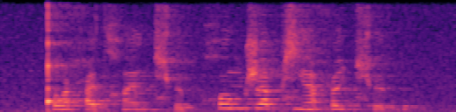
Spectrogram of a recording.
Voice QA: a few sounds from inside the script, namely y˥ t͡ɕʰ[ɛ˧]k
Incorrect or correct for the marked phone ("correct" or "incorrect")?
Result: incorrect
